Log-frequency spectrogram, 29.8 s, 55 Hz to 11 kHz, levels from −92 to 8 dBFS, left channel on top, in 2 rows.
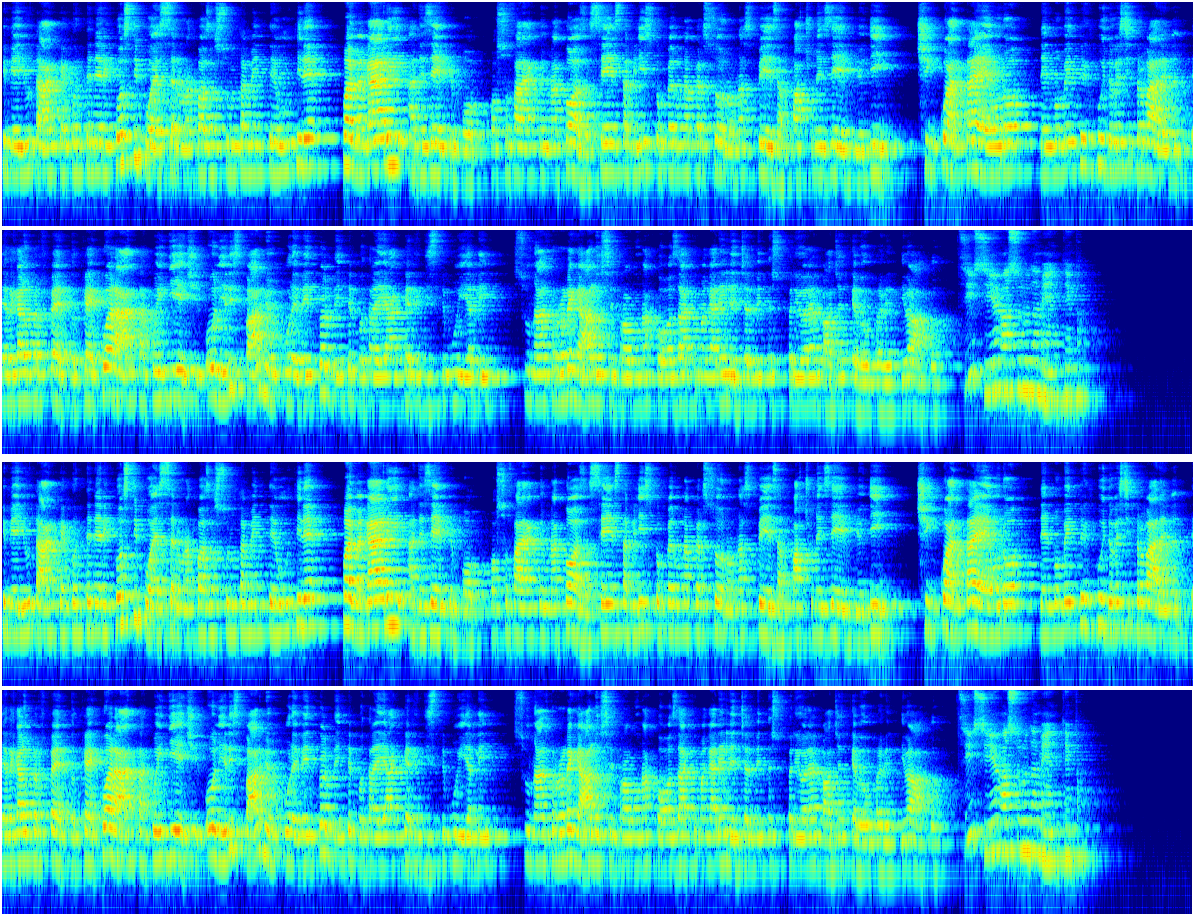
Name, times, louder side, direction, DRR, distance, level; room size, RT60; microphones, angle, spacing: voice 1, 0.0-3.9 4.3-11.0 11.4-12.7 13.0-21.0 21.4-26.6, equal, 20° right, 0 dB, 0.6 m, -27 dB
voice 2, 26.9-28.3, right 1 dB, 60° right, -2 dB, 1.4 m, -32 dB
8.7 x 3.5 x 3.0 m, 0.87 s
head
